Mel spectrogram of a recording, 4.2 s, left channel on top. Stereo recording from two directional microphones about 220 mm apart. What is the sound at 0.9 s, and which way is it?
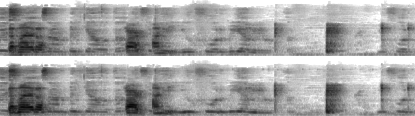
Speech, 35° right (ahead or behind).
